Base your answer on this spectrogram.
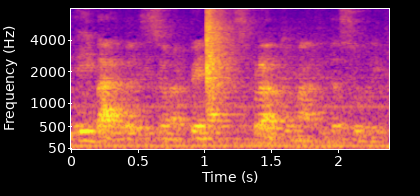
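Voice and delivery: ordinary talk, nothing marked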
